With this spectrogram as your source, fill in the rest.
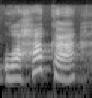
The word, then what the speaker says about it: Oaxaca: um you know know it these days and Waka it's also the name of the state but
